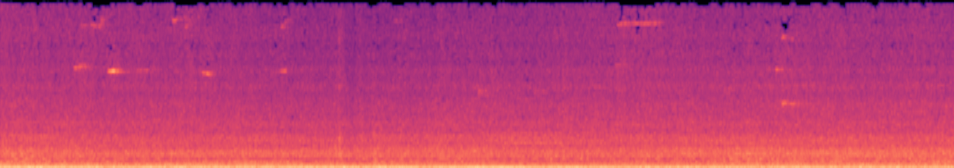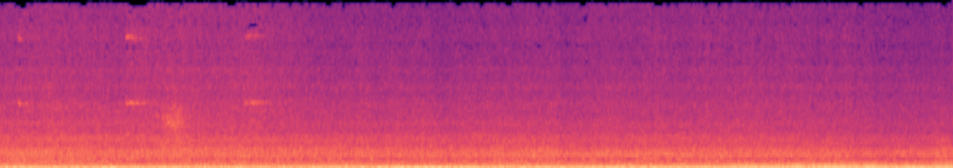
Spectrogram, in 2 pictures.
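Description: Vehicle engines rumble low and steadily nearby.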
